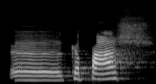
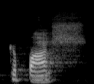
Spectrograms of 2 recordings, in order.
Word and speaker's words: capaz: or capaz, capable of something, capaz, etc. But of course, you pronounce the Z as a normal Z if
